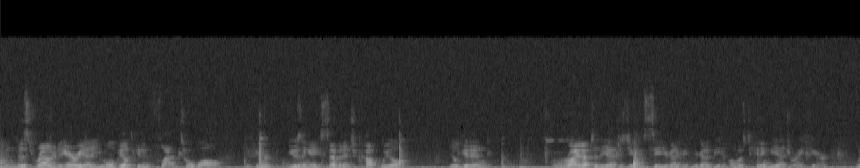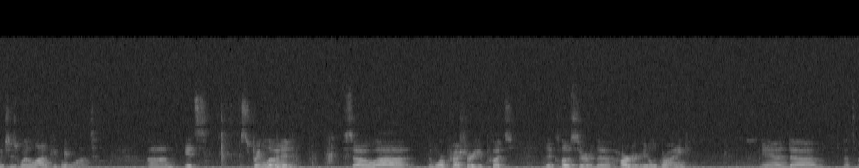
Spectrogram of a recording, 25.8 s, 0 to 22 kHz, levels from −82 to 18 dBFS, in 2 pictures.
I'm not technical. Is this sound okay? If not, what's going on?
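No. From start to finish there is a steady, even hiss sitting under the sound. This is low bit depth with dither: the audio is stored with very little detail, and a small amount of random noise was mixed in before rounding so the coarse steps turn into smooth hiss instead of harsh distortion. The hiss is fairly loud compared with the sound itself, which fits 8-bit audio.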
